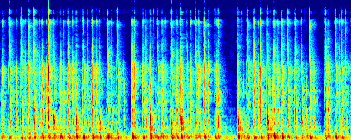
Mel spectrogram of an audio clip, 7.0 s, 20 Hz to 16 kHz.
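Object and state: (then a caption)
Mechanical keyboard with PBT plastic keycaps. A white full-size Keydous NJ80 mechanical keyboard with PBT plastic keycaps on a steel plate, foam inside and a solid body, sits on a desk while the fingertips of both hands type fast on the keys. Rapid, short, bright clacks come in quick runs, each with a low thock underneath. A few brief pauses break up the flurries.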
